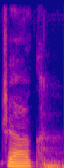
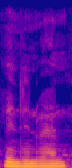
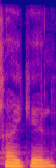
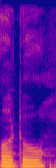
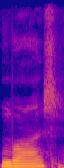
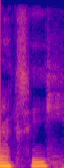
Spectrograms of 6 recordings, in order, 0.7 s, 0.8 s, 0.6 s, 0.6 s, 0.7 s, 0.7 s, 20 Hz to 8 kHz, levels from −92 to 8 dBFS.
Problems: none marked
